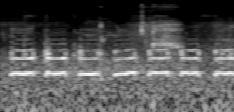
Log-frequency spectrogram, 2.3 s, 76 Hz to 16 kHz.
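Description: Chickens cluck in Farming Simulator 17 on the Goldcrest Valley map, a steady run of short, evenly spaced tonal clucks, moderately close and alone over faint background noise.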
